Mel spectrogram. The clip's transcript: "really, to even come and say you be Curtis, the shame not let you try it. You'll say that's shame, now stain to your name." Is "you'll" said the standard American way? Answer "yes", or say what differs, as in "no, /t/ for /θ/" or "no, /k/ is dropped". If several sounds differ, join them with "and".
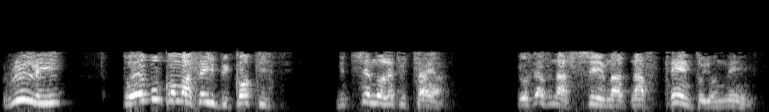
no, /w/ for /l/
